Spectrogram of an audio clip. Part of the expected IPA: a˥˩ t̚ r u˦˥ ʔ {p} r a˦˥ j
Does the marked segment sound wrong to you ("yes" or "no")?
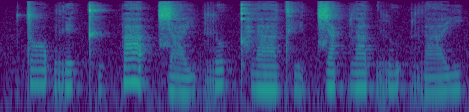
no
